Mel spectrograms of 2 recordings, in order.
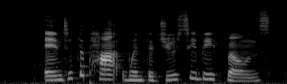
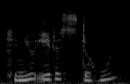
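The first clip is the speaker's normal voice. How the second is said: softer whispered question; 7 dB quieter than usual. Real, not acted. Teacher asks children.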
